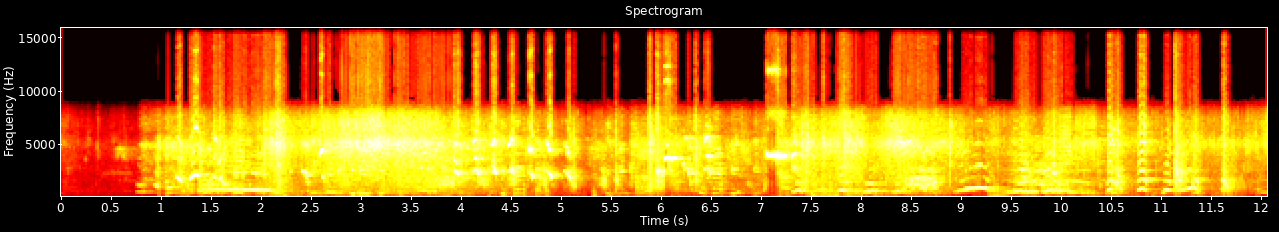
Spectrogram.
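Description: A splash into a swimming pool about a second in, as someone jumps in from a height, with water churning for a couple of seconds after. Children shriek and shout over it and keep shouting through the rest.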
